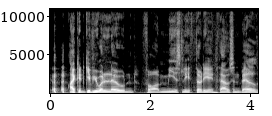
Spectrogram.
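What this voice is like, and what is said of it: Jeremy Irons impression as Tom Nook. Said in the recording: “it's just Jeremy Irons like”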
